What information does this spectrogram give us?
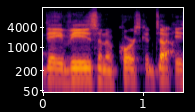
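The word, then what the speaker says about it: Daviess: Well, I think it's Davis in Kentucky as it looks like Davies. And of course, Kentucky says it Spelled the same way. It's just pronounced two different ways.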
